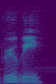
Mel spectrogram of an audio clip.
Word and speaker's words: RWBY: also did stuff for shown name Ruby but I pronounced RWBY for the longest time because I never actually said it out loud.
